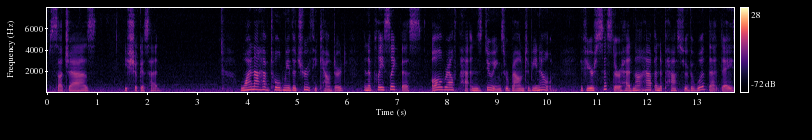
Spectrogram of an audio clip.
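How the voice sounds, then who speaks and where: A woman's voice: mid-range voice, expressive, measured pace, a little hiss or hum. A woman hosting a livestream, chatting informally and reading a story aloud in a giggly, chatty way. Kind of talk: casual livestream chat and audiobook-style reading.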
